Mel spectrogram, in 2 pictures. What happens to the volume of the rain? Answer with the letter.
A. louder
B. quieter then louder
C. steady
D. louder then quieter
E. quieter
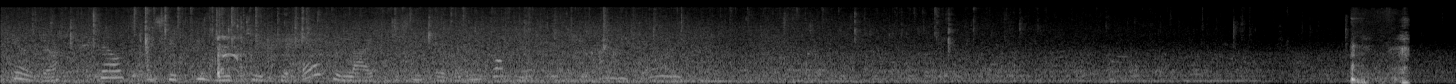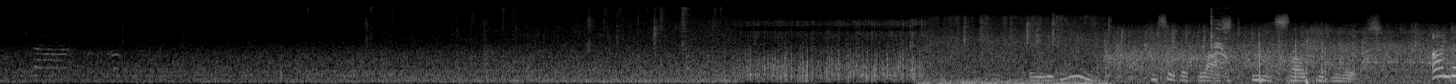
B.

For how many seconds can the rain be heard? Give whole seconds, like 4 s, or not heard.
29 s.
